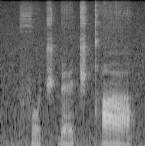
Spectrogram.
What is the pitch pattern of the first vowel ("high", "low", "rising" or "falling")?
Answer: low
